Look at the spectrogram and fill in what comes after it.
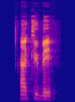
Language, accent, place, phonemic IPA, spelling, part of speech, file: French, France, Lyon, /ɛ̃.ky.be/, incuber, verb, LL-Q150 (fra)-incuber.wav
- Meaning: to incubate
